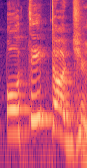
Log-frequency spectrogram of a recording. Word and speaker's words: Otitoju: Otitoju.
